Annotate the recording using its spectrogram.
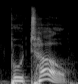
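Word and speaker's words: Butto: Bhau, not Joseé Buto. Bhau. That's new. Yeah. Yep. That's new. We We have to give him that respect of pronouncing his name properly.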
